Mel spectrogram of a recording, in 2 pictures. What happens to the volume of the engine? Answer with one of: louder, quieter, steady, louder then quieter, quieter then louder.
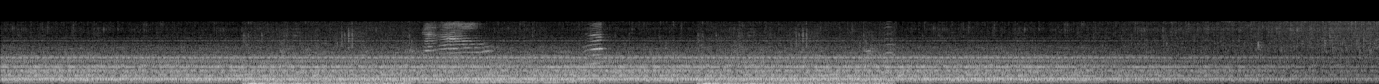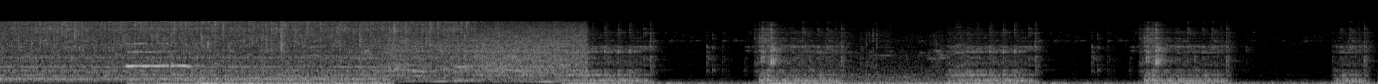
quieter.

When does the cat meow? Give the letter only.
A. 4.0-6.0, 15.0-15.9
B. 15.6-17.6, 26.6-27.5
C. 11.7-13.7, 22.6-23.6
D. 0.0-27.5
A.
